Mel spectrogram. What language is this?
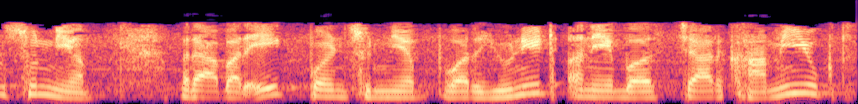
Gujarati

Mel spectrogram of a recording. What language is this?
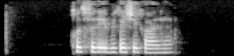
Urdu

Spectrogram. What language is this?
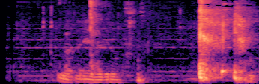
Czech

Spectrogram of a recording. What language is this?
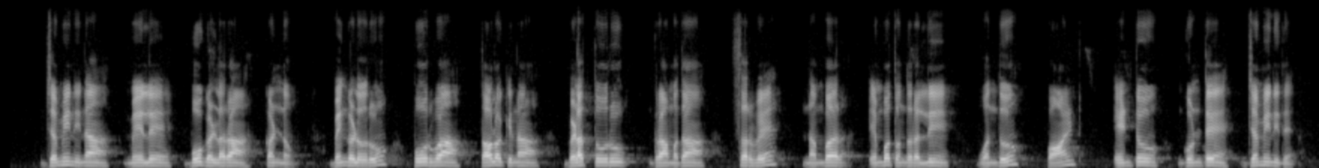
Kannada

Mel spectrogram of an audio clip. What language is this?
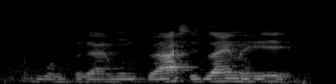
Marathi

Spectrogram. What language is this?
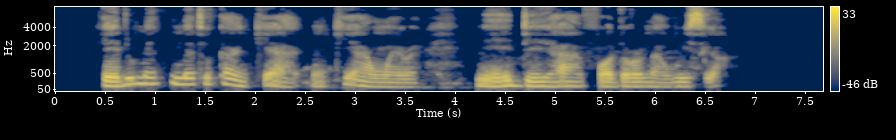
Igbo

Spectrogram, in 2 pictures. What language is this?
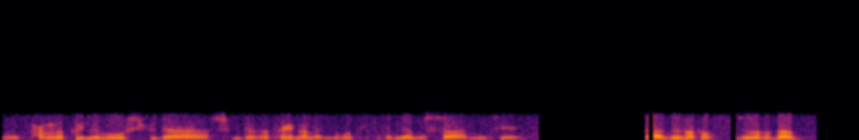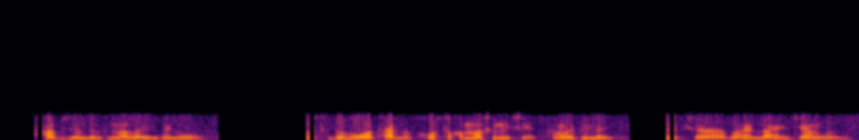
Bodo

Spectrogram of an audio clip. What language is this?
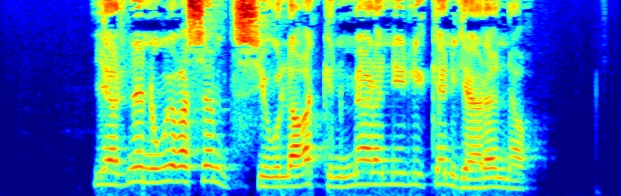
Kabyle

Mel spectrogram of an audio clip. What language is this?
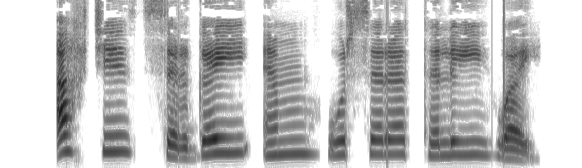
Pashto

